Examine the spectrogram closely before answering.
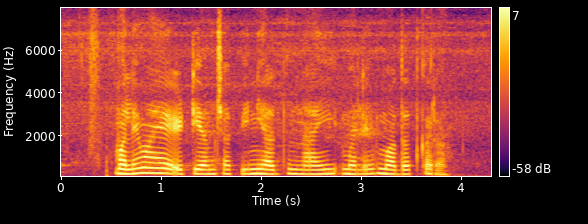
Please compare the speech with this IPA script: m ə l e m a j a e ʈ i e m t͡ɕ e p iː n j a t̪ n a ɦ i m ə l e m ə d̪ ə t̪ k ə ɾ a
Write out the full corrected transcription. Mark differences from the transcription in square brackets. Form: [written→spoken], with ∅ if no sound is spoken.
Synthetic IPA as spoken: m ə l e m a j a e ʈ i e m t͡ɕ [e→a] p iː n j a [t̪→d̪] n a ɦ i m ə l e m ə d̪ ə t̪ k ə ɾ a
